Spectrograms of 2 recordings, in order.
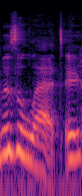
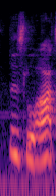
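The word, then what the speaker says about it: Liselotte: I was saying Lizalette. Her name is Lizlot, something like that.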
